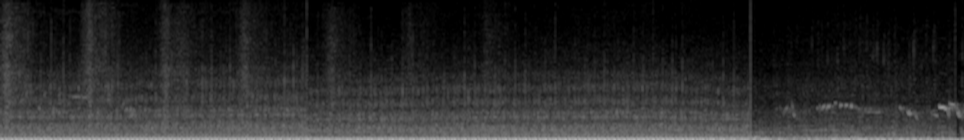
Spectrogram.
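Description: An off-road SUV engine drones while driving.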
